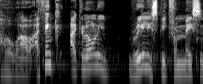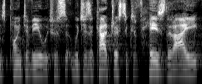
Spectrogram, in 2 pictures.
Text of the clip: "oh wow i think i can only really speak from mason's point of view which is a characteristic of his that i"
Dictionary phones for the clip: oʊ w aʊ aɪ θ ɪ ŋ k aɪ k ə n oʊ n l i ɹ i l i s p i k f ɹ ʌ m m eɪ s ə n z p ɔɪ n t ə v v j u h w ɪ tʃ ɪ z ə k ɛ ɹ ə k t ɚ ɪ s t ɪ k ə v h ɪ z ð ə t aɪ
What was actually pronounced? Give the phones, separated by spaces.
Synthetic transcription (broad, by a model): oʊ w aʊ aɪ θ ɪ ŋ k aɪ k ə n oʊ n l i ɹ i l i s p i k f ɹ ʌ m m eɪ s ə n z p ɔɪ n t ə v v j u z w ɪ tʃ ɪ z ə k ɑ ɹ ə k t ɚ ɪ s t ɪ k ə v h ɪ z ð ə t aɪ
